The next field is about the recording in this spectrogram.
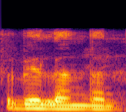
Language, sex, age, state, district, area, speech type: Kashmiri, male, 18-30, Jammu and Kashmir, Pulwama, rural, spontaneous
